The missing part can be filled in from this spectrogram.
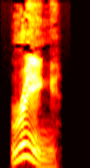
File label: "ring", US male; everyone-can-use-english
